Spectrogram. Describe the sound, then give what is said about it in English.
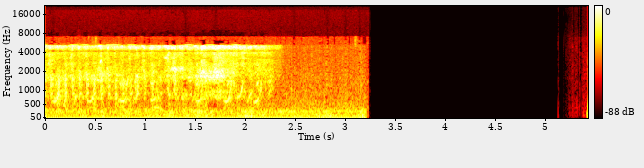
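A male guinea pig interested in a female purrs at her, a low, rapidly pulsing rumble that lasts about three seconds with a faint steady high whine over it, then silence. “Here is the purring sound of a male interested in a female.”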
